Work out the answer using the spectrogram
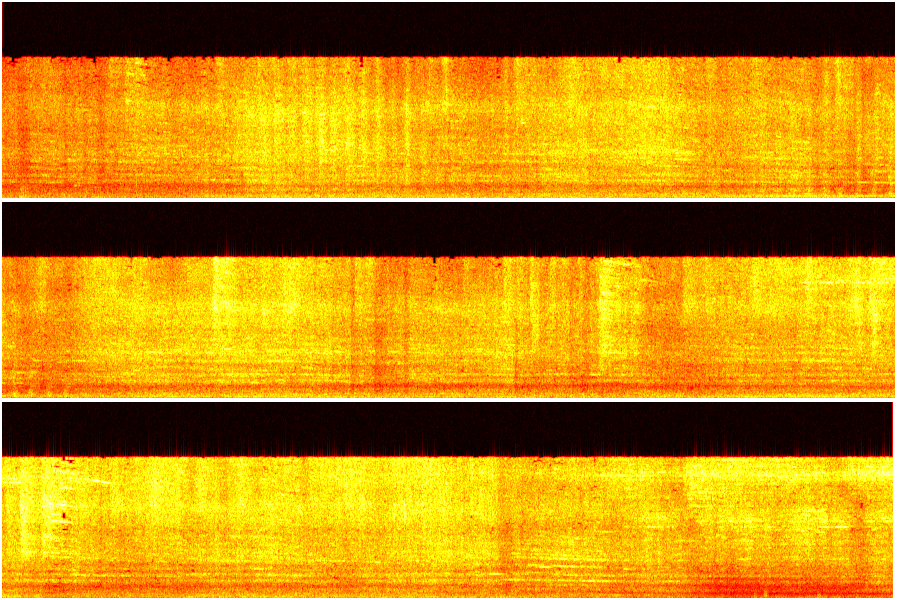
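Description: Intermodal freight train cars rolling past, steel wheels running on the rail with a thin high wheel squeal over the steady noise. The sound drops off near the end as the last cars pass.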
